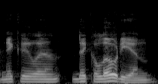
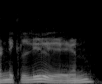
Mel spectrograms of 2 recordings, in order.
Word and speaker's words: Nickelodeon: So then in 1994, Nickelodeon, or Nickelodeon, whichever one, people in Ohio pronounce it Nickelodeon, just so... In case you're wondering why I was pronouncing it that way, launched The Big Help,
